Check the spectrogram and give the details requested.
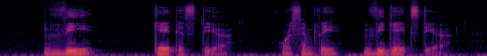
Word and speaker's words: wie: The W in German is pronounced as a V. Wie geht es dir?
